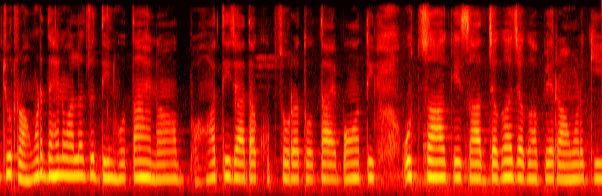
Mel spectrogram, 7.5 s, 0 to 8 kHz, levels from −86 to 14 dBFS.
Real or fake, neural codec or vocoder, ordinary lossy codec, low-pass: real; none; AAC, 48 kbps; 7.2 kHz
